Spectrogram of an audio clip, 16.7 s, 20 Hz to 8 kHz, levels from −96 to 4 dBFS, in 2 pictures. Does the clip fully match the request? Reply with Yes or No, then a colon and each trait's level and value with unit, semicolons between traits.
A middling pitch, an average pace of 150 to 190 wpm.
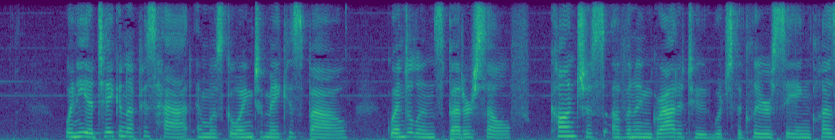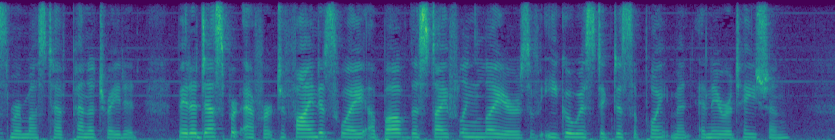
No: high, 205 Hz; average, 165 wpm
